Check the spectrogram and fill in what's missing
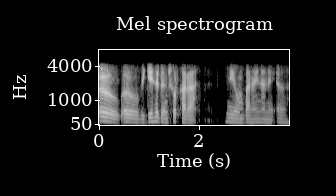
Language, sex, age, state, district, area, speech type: Bodo, female, 45-60, Assam, Kokrajhar, rural, conversation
